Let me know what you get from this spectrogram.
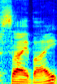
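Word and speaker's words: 栽培: Second part of Saibai is alternately pronounced tsuchikau. Tsuchikau, hokani bai, is cultivate or foster. Tsuchikau is to cultivate, and bai is our pronunciation used in this word.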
